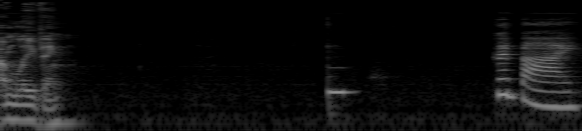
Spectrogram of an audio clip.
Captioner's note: techno beeping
